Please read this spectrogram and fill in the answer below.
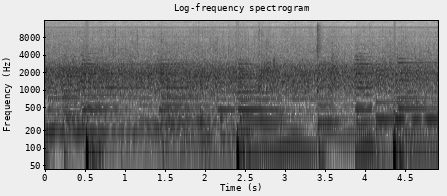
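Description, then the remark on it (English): Many hands clapping for people as they go, in a dense, steady patter, blended with sustained musical tones and a deep thump roughly every two seconds. No one speaks. “Put your hands together for them as they go.”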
